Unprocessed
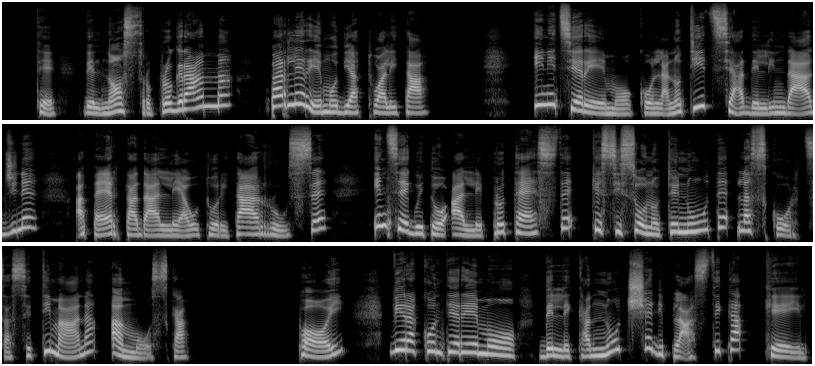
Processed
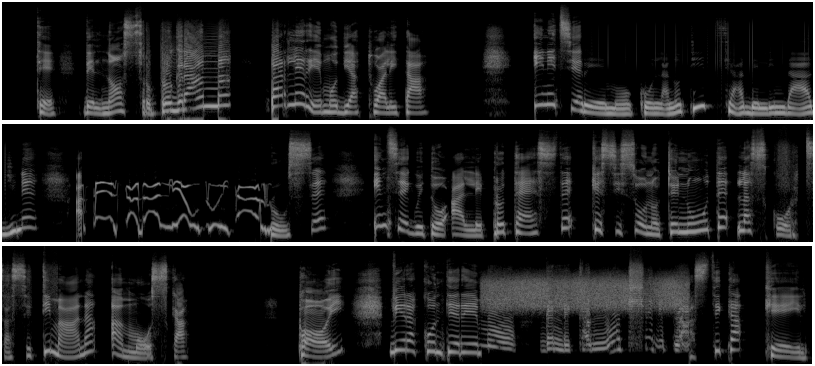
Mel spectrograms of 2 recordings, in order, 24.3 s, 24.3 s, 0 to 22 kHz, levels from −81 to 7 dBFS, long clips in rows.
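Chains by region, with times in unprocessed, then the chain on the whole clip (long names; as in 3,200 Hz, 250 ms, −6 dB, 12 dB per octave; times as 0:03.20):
0:01.33–0:02.76: mains-hum notches 50/100/150/200 Hz + leveller curve on the samples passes 3
0:05.77–0:08.28: Savitzky-Golay smoothing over 65 samples + low shelf with overshoot 470 Hz +8 dB, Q 3 + surface crackle 14 per second −28 dBFS
0:08.90–0:10.80: three sine waves on the formant tracks + flat-topped bell 700 Hz −13 dB 1.2 octaves + compressor whose output falls as the input rises −30 dBFS, ratio −0.5
0:15.68–0:16.79: one scale factor per block 5 bits + noise gate −45 dBFS, range −27 dB
0:17.48–0:20.14: high-shelf EQ 3,800 Hz +11 dB + mid-hump overdrive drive 14 dB, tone 2,600 Hz, clips at −3.5 dBFS
0:20.99–0:23.08: lower of the sound and its delayed copy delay 3.5 ms + Butterworth high-pass 360 Hz 96 dB per octave + noise in a band 2,800–7,200 Hz −38 dBFS
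whole clip: flat-topped bell 5,600 Hz +14.5 dB 2.3 octaves; downward compressor 6 to 1, threshold −26 dBFS; level −4 dB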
